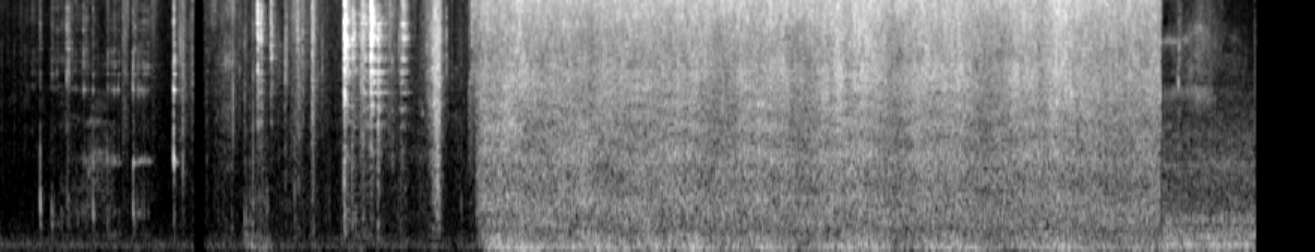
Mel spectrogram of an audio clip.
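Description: Raku firing: clinks of metal tongs and a hot pot as it is set down on a bucket of sawdust, then, about five seconds in, a sudden steady roar as the sawdust catches fire around the pot, lasting until just before the end.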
